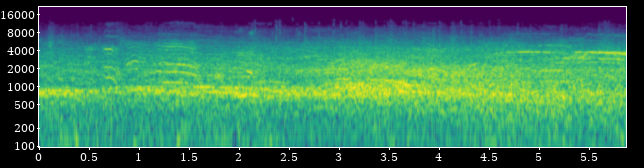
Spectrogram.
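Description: A Portuguese crowd at a women's international football friendly between Portugal and Wales reacts to a tackle, a broad steady roar of many voices rising slightly midway, heard from a distance throughout.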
